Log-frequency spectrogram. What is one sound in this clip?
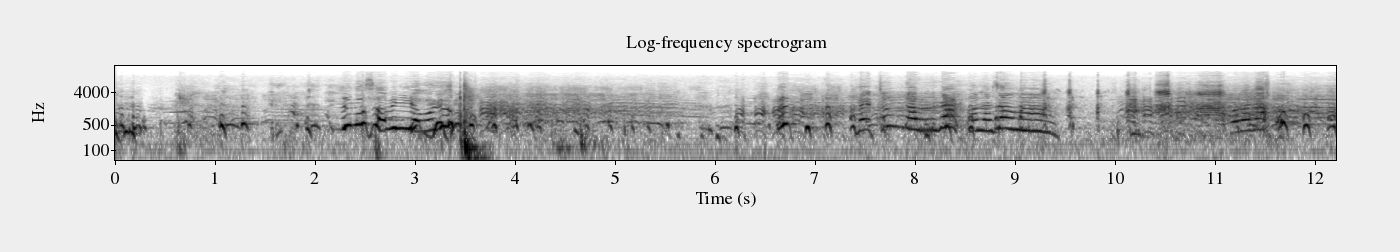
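A woman laughs loudly and shrieks with delight.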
